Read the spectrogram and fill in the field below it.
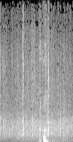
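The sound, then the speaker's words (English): A church audience applauds its student ministry and kids ministry with steady, dense clapping at moderate volume, and a brief voice calls out partway through. “Yeah, you should clap.”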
